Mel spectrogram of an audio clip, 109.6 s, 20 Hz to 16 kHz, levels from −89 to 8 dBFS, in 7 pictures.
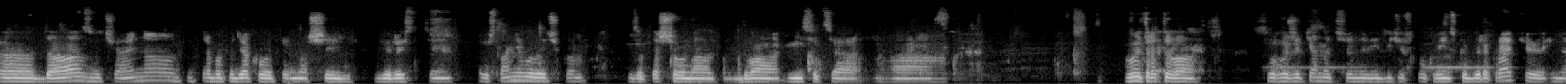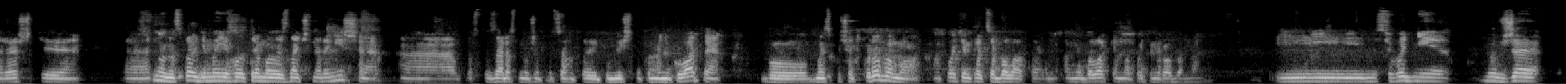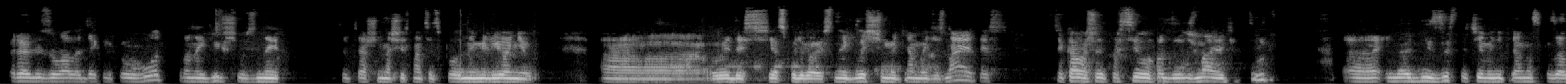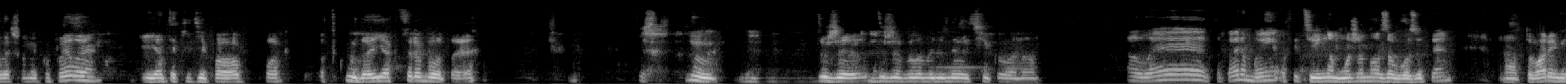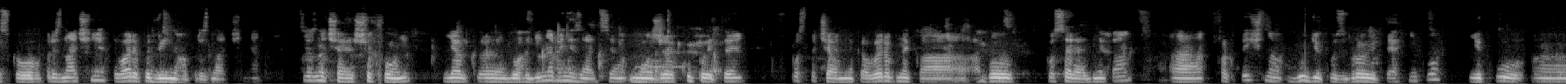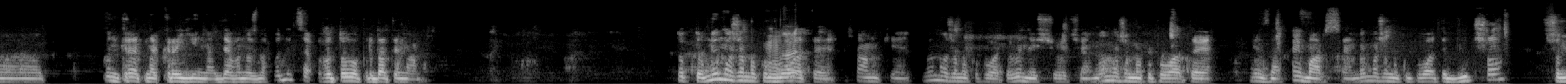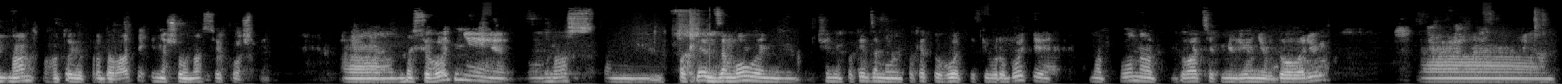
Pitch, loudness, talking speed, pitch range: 150 Hz, -24 LUFS, 115 wpm, 140-165 Hz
